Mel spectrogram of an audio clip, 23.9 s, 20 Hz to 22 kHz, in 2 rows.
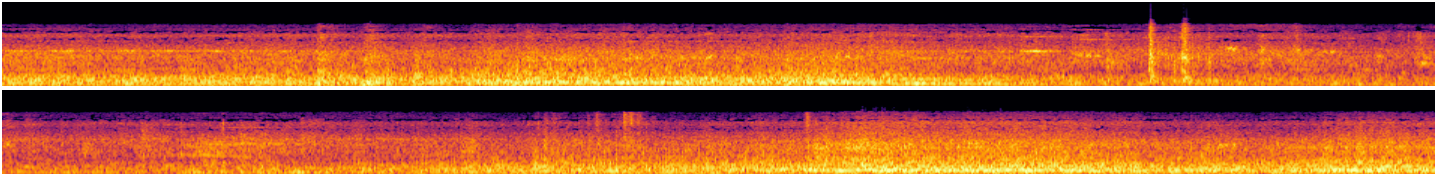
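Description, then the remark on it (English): A San Francisco cable car rumbles steadily along its tracks on Powell Street at Sacramento at about 8 miles an hour, loud, with continuous rattling and clanking, occasional metallic clicks, and wind buffeting the microphone throughout. “We're only going 8 miles an hour. That's the speed of the cable. Oh my gosh, there's another cable car coming right at us.”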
